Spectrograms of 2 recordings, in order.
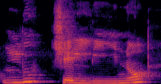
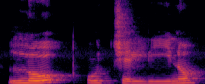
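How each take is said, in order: First: The article's vowel is dropped and joined on. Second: The article's vowel is pronounced separately. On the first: The speaker calls it right. "atenção à apóstrofe" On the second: The speaker calls it wrong. "não se usa lo uccellino por causa das duas vogais"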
